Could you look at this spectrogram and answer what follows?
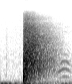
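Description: A single sharp gunshot from a radio drama scene in which a woman shoots herself, striking loud and sudden after a quiet moment and ringing out in a long decaying tail.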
